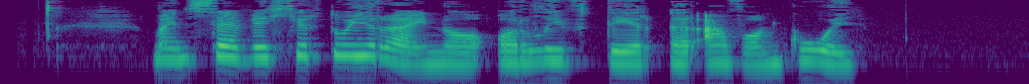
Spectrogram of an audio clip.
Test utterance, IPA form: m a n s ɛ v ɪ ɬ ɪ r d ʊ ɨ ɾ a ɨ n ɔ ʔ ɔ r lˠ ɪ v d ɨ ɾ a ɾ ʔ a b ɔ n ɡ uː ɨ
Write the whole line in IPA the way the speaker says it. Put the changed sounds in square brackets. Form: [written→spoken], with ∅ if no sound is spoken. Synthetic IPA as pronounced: m a n s ɛ v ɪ ɬ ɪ r d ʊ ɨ ɾ a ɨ n ɔ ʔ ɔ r lˠ ɪ v d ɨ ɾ [a→ə] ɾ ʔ a [b→v] ɔ n ɡ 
